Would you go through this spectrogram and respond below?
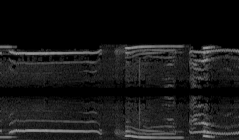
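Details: Pit bull puppy being trained to "talk": long, smooth, tonal howls, one held steady and then dropping, followed by a falling wail and a wavering rise, with a faint high steady hiss.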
